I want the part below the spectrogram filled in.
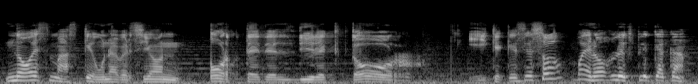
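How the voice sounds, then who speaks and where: A man's voice: medium pitch, big pitch swings, measured pace, lo-fi sound, over music. A Mexican man giving an informal scripted film review in a sarcastic, slangy, opinionated way. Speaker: video reviewer.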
